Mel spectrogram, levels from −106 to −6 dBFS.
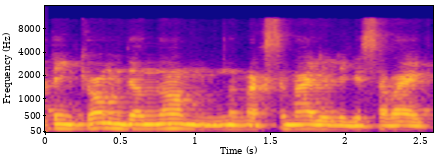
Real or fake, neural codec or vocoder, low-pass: real; none; 10.8 kHz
